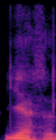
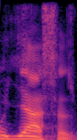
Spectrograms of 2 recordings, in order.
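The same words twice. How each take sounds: First: Said in the usual way. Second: A louder, set counter-clerk hello; stock clerk greeting. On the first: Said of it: "λέω". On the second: Retold or imitated. Clerk greets her customer in the same stock clerk voice. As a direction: greet like every service clerk does. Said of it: "έχουνε την ίδια φωνή".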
